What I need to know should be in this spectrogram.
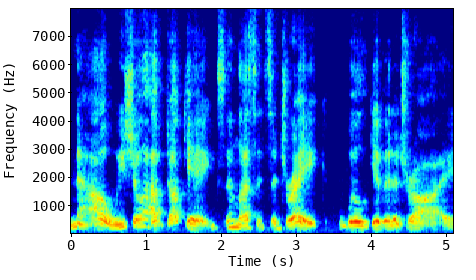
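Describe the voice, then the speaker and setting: In a put-on character voice, a man talks in a raspy tone at a fairly slow pace. He takes hardly any pauses. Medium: read story.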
